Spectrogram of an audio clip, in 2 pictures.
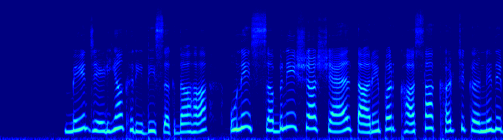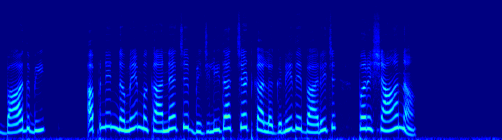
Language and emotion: Dogri, sad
